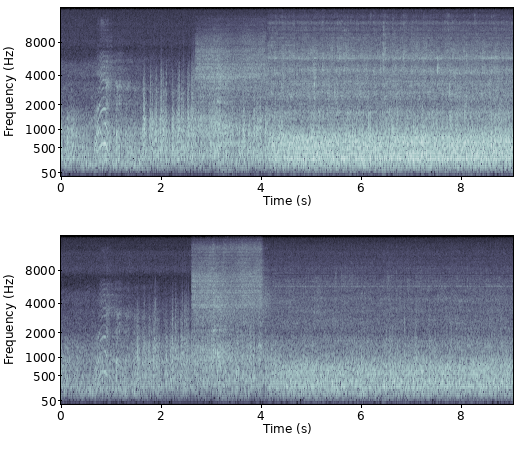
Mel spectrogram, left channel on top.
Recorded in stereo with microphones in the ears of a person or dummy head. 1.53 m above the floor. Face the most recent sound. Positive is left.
turn(degrees=75)  # may be behind; listen again after turning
